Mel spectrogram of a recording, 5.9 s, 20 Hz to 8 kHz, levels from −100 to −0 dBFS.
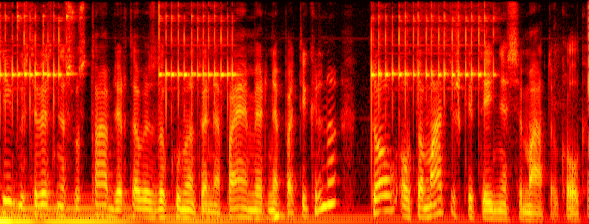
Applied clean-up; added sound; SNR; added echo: none; Chink, clink + Bowed string instrument; 1 dB; none.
